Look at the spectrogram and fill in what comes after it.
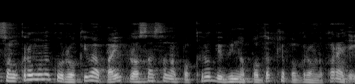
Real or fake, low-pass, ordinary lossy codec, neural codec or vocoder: fake; 7.2 kHz; AAC, 32 kbps; codec, 16 kHz, 16 kbps, FreqCodec, smaller model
